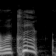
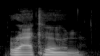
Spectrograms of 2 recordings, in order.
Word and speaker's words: raccoon: I lean hard on the first syllable, but that might be a Southern thing. Because I'm a hard, like, raccoon.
